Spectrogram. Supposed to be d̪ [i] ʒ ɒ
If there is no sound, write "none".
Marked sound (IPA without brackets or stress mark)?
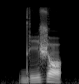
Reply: i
